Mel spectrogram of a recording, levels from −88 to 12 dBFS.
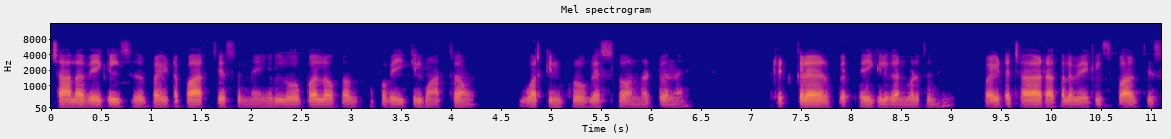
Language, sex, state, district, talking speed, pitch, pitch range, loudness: Telugu, male, Andhra Pradesh, Anantapur, 135 wpm, 100 Hz, 95-100 Hz, -26 LUFS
